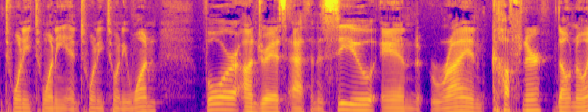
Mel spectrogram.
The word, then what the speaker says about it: Athanasiou: He's like, you got to pronounce it as, and nice to see you, is how to...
